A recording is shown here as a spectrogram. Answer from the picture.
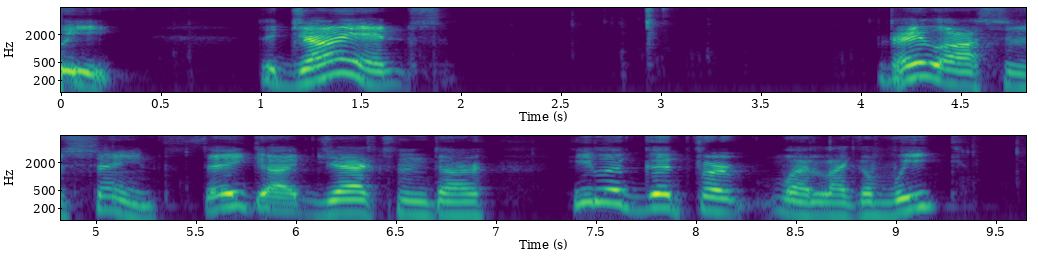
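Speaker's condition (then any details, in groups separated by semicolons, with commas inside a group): Cerebral palsy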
